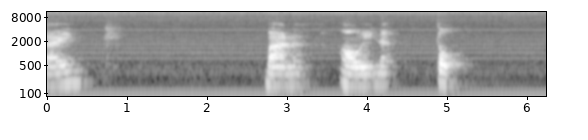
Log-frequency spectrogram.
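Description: A man speaking Khmer in short phrases with long pauses between them, over a steady low electrical mains hum that stays underneath throughout.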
